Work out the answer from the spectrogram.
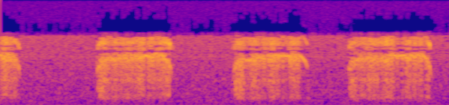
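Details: Barn owl at a nest box at Audubon Starr Ranch, California, recorded by webcam during evening activity that includes mating. Four rough, wheezy screeches, each about half a second, repeat at steady intervals.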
